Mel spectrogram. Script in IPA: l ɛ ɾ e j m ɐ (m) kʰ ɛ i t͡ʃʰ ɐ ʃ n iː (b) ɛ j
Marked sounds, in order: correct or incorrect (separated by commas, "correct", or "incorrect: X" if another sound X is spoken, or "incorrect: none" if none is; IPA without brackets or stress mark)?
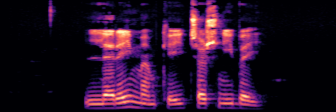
correct, correct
